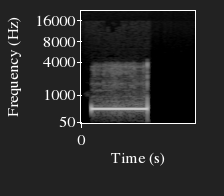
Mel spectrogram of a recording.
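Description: A single steady telephone ringing tone on an outgoing call from Radio 4 to a biology professor at the University of Copenhagen, a loud, clean mid-pitched beep lasting about half a second that starts and stops abruptly, followed by silence.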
